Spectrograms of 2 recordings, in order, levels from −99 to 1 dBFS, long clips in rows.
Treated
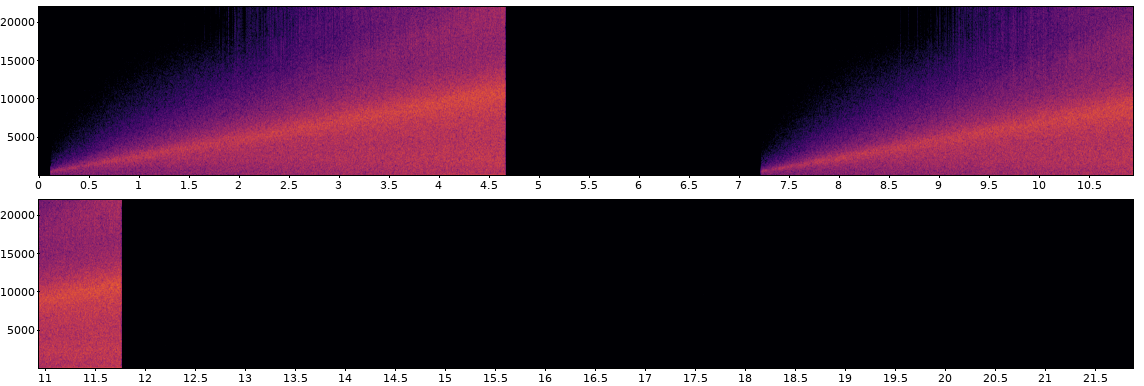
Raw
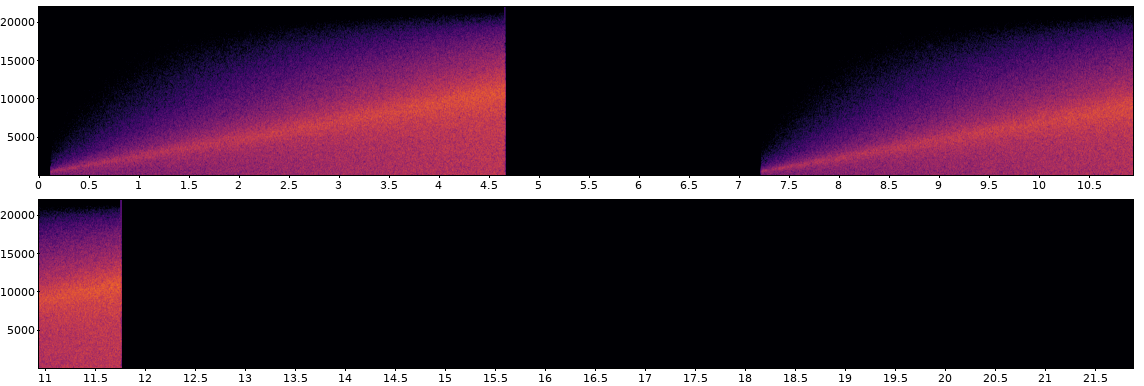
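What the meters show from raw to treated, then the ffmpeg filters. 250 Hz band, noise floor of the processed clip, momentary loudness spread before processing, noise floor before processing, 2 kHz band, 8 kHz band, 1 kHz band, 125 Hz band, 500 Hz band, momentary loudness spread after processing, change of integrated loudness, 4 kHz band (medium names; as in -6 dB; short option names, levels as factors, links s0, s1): -0.5 dB, under -85 dBFS, 19 LU, under -85 dBFS, +2.0 dB, -1.5 dB, +0.5 dB, -0.5 dB, -0.5 dB, 15 LU, -1.5 dB, +0.5 dB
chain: -af "aeval=exprs='clip(val(0),-1,0.0224)':c=same,adynamicequalizer=threshold=0.00282:dfrequency=2200:dqfactor=0.78:tfrequency=2200:tqfactor=0.78:attack=5:release=100:ratio=0.375:range=1.5:mode=boostabove:tftype=bell"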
